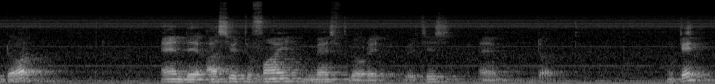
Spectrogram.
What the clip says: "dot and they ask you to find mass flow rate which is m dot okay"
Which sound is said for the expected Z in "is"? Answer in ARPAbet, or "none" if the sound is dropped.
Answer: S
